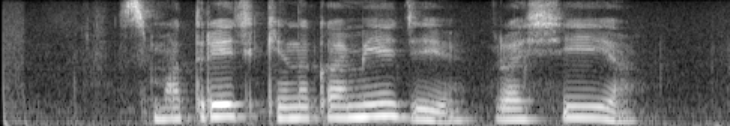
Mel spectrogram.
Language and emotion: Russian, neutral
